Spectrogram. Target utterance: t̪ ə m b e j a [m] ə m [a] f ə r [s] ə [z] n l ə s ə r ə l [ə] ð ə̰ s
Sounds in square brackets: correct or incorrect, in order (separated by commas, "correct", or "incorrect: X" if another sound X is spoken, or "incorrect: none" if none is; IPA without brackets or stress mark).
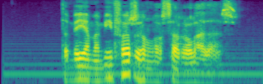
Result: correct, incorrect: i, incorrect: z, incorrect: none, incorrect: a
